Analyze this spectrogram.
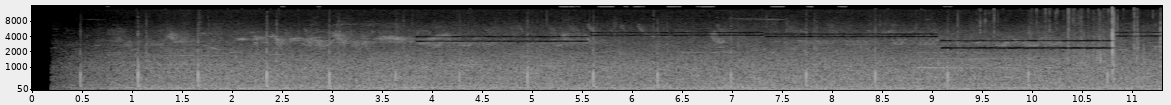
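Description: Footsteps tread steadily on pavement.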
